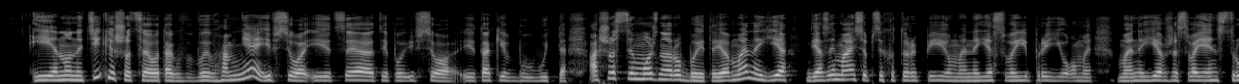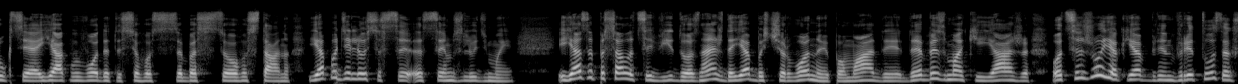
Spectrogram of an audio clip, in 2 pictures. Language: Ukrainian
